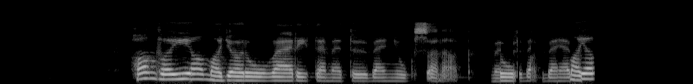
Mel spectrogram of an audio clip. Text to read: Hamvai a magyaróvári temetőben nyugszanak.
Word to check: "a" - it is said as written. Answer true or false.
true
